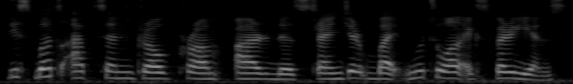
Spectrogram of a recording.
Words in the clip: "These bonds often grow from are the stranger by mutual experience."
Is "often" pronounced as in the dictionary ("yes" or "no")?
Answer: no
